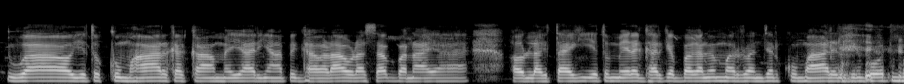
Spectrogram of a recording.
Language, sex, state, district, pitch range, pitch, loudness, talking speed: Hindi, male, Bihar, Jamui, 150-160 Hz, 155 Hz, -18 LUFS, 155 wpm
